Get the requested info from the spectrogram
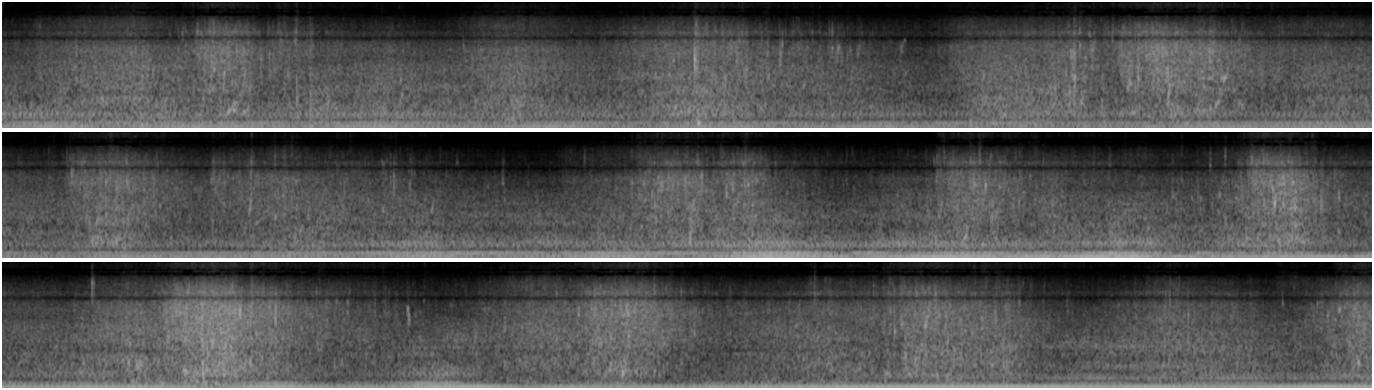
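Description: Small freshwater lake waves washing and lapping close by, a soft surge about every two seconds. Underneath runs a steady low engine hum from a motorboat out on the lake.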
